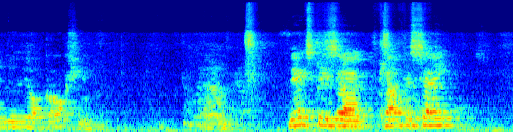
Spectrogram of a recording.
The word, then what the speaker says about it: chalcocite: Next is chalcocite. CH is pronounced K for Greek-speaking people.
